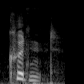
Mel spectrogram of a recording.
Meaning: Could not (negative auxiliary)
- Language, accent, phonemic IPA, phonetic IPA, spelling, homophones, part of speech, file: English, US, /ˈkʊd.n̩t/, [ˈkʊɾ.n̩ʔ], couldn't, cunt, verb, En-us-couldn't.ogg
